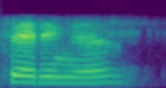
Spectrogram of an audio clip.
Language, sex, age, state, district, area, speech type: Tamil, female, 30-45, Tamil Nadu, Erode, rural, conversation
